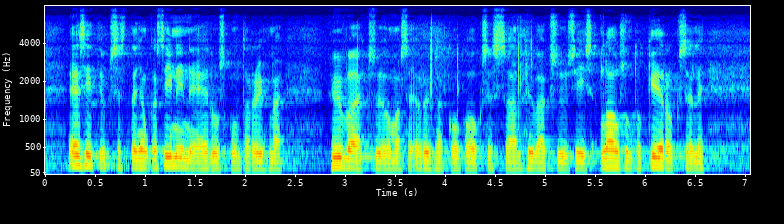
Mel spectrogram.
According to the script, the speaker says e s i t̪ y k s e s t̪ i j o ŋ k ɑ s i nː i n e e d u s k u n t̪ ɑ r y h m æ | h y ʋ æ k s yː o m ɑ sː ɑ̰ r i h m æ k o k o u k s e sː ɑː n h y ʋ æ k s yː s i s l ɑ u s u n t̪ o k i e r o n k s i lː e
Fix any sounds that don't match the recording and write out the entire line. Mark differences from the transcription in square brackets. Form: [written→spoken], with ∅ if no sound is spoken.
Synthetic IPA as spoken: e s i t̪ y k s e s t̪ [i→æ] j o ŋ k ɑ s i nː i n e e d u s k u n t̪ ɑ r y h m æ | h y ʋ æ k s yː o m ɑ sː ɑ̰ r [i→y] h m æ k o k o u k s e sː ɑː n h y ʋ æ k s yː s [i→iː] s l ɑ u s u n t̪ o k i e r o [n→∅] k s [i→e] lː e

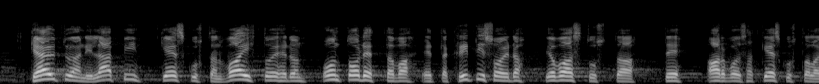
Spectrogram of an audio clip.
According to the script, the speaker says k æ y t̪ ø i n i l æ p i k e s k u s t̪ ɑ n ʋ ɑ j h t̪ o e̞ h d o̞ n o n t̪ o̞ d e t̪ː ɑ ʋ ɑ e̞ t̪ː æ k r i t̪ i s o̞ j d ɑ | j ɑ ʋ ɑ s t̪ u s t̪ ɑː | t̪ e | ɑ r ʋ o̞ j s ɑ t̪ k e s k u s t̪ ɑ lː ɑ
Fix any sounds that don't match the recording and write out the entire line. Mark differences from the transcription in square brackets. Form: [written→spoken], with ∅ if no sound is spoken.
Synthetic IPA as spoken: k æ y t̪ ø [i→æ] n i l æ p i k e s k u s t̪ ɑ n ʋ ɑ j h t̪ o e̞ h d o̞ n o n t̪ o̞ d e t̪ː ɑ ʋ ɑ e̞ t̪ː æ k r i t̪ i s o̞ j d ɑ | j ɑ ʋ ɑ s t̪ u s t̪ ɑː | t̪ e | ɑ r ʋ o̞ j s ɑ t̪ k e s k u s t̪ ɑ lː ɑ

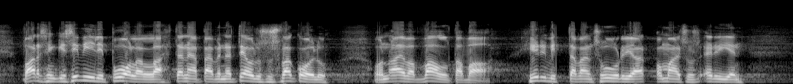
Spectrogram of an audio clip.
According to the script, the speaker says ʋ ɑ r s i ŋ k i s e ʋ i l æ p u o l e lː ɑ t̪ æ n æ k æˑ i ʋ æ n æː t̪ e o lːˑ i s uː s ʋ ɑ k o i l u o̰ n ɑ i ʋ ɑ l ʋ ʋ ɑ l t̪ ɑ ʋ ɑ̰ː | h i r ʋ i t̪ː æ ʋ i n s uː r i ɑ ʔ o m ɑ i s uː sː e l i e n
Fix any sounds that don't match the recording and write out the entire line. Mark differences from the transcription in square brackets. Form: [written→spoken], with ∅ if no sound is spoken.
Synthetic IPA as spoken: ʋ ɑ r s i ŋ k i s [e→i] ʋ i l [æ→i] p u o l e lː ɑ t̪ æ n æ [k→p] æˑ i ʋ æ n [æː→æ] t̪ e o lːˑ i s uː s ʋ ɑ k o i l u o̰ n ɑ i ʋ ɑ [l→∅] ʋ ʋ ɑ l t̪ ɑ ʋ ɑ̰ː | h i r ʋ i t̪ː æ ʋ [i→æ] n s uː r i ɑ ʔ o m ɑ i s uː [sː→s] e [l→r] i e n

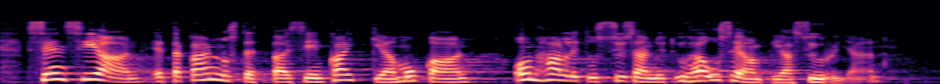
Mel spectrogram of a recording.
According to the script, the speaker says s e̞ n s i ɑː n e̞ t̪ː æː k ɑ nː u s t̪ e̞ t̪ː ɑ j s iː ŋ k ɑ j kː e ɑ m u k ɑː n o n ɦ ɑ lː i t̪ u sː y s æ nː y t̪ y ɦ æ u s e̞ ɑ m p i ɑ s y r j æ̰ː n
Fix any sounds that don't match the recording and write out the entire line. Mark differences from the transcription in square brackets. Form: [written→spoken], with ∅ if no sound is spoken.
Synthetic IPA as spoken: s e̞ n s i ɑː n e̞ t̪ː [æː→æ] k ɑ nː u s t̪ e̞ t̪ː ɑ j s iː ŋ k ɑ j kː [e→i] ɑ m u k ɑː n o n ɦ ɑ lː i t̪ u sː y s æ nː y t̪ y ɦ æ u s e̞ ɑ m p i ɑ s y r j æ̰ː n

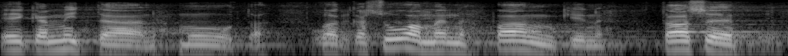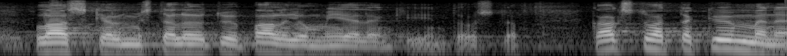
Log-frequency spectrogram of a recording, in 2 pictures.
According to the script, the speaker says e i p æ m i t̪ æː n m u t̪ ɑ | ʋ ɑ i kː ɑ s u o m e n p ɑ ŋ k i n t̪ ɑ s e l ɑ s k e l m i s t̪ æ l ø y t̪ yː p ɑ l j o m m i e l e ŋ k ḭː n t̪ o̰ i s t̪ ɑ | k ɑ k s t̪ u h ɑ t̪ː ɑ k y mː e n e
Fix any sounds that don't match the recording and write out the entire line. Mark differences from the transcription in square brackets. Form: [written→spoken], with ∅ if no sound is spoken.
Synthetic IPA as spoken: e i [p→k] æ m i t̪ æː n m [u→uː] t̪ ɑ | ʋ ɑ i kː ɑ s u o m e n p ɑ ŋ k i n t̪ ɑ s e l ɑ s k e l m i s t̪ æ l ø y t̪ yː p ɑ l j o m m i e l e ŋ k ḭː n t̪ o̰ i s t̪ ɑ | k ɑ k s t̪ u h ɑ t̪ː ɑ k y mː e n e

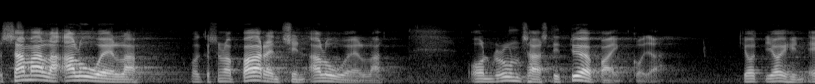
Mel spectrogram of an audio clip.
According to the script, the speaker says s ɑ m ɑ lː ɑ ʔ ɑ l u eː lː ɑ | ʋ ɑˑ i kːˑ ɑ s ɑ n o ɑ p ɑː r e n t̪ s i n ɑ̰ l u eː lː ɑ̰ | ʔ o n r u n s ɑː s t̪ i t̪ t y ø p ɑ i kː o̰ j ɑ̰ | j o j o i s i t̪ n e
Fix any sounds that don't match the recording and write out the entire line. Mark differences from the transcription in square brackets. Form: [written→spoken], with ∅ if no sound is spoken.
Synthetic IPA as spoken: s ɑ m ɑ lː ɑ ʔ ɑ l u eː lː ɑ | ʋ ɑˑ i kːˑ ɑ s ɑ n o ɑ p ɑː r e n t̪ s i n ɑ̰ l u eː lː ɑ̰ | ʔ o n r u n s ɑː s t̪ i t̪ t y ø p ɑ i kː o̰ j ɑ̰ | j o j o i [s→h] i [t̪→∅] n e

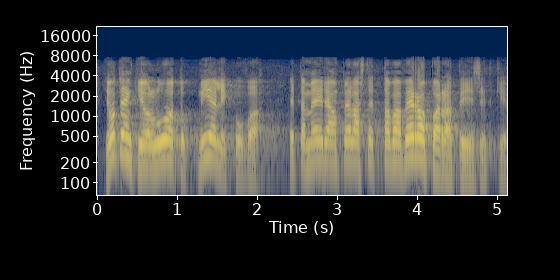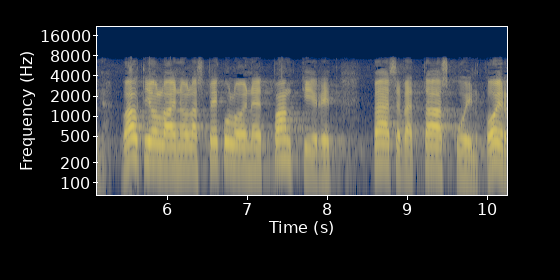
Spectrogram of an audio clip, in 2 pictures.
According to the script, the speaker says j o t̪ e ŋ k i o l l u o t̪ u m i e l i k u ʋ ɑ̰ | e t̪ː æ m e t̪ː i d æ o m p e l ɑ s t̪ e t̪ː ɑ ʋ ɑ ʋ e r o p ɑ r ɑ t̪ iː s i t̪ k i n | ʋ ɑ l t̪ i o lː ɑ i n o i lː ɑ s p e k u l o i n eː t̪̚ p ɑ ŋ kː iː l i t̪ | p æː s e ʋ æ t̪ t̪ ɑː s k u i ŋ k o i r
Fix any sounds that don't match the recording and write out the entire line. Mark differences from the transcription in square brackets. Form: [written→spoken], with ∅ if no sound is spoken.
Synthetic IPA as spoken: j o t̪ e ŋ k i o l l u o t̪ u m i e l i k u ʋ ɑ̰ | e t̪ː æ m e [t̪ː→∅] i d æ o m p e l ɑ s t̪ e t̪ː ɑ ʋ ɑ ʋ e r o p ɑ r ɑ t̪ iː s i t̪ k i n | ʋ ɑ l t̪ i o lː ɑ i n o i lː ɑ s p e k u l o i n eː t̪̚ p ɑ ŋ kː iː [l→r] i t̪ | p æː s e ʋ æ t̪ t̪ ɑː s k u i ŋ k o i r

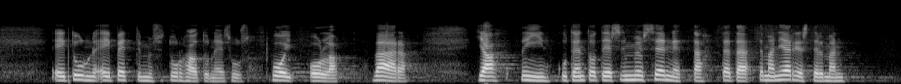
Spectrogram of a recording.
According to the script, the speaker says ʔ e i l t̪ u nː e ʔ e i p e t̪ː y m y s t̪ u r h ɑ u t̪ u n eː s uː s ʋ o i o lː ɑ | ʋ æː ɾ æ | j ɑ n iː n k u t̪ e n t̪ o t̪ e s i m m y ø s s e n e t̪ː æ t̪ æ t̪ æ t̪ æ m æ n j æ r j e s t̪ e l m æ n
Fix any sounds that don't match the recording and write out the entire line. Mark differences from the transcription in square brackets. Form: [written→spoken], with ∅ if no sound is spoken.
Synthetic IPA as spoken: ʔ e i [l→∅] t̪ u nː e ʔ e i p e t̪ː y m y s t̪ u r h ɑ u t̪ u n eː s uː s ʋ o i o lː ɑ | ʋ æː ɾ æ | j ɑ n iː n k u t̪ e n t̪ o t̪ e s i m m y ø s s e n e t̪ː æ t̪ æ t̪ æ t̪ æ m æ n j æ r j e s t̪ e l m æ n

